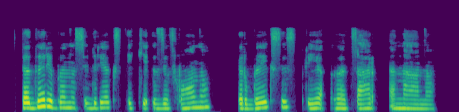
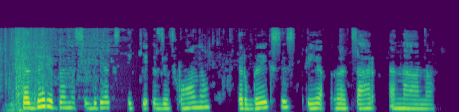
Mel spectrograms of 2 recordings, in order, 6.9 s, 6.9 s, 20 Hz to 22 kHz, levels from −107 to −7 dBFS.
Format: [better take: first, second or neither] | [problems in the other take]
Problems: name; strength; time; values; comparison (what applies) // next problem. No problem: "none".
first | noise reduction (classical method spectral subtraction)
